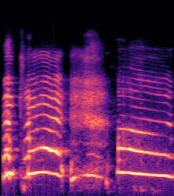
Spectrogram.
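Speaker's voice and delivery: high, tearful and breathless; helpless with laughter; crying with laughter. Real, not acted. Overcome by laughter.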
